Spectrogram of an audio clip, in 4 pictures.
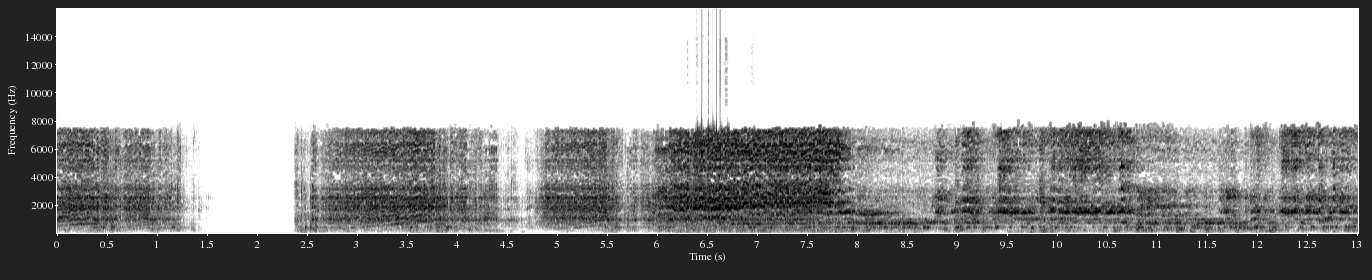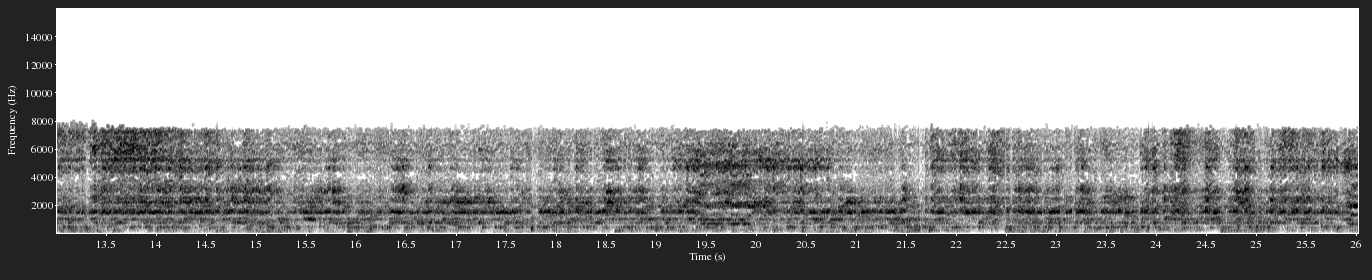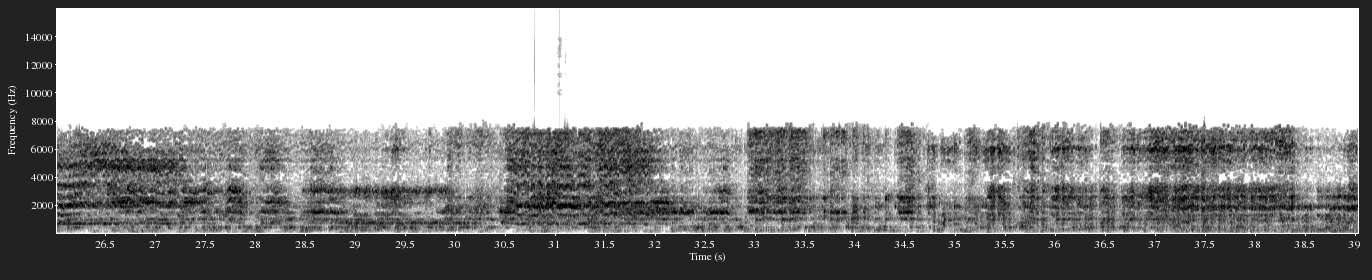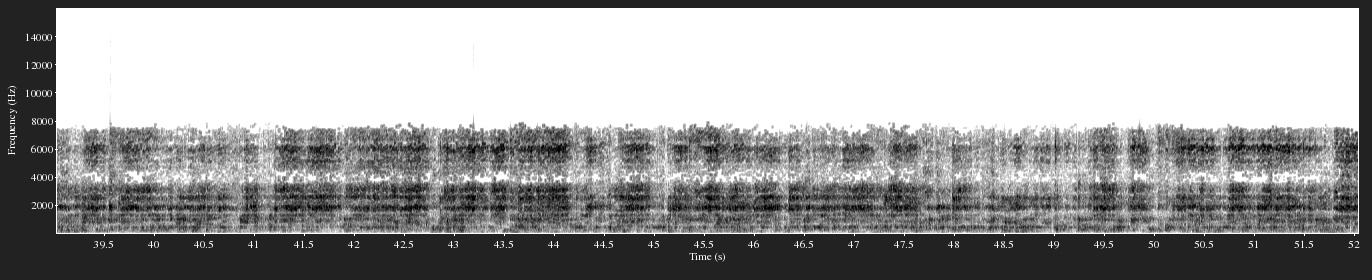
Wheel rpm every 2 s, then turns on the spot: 0, 0, 20, 170, 200, 200, 190, 200, 200, 200, 200, 200, 200, 200, 200, 200, 200, 200, 210, 230, 230, 230, 230, 230, 230, 230.
none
